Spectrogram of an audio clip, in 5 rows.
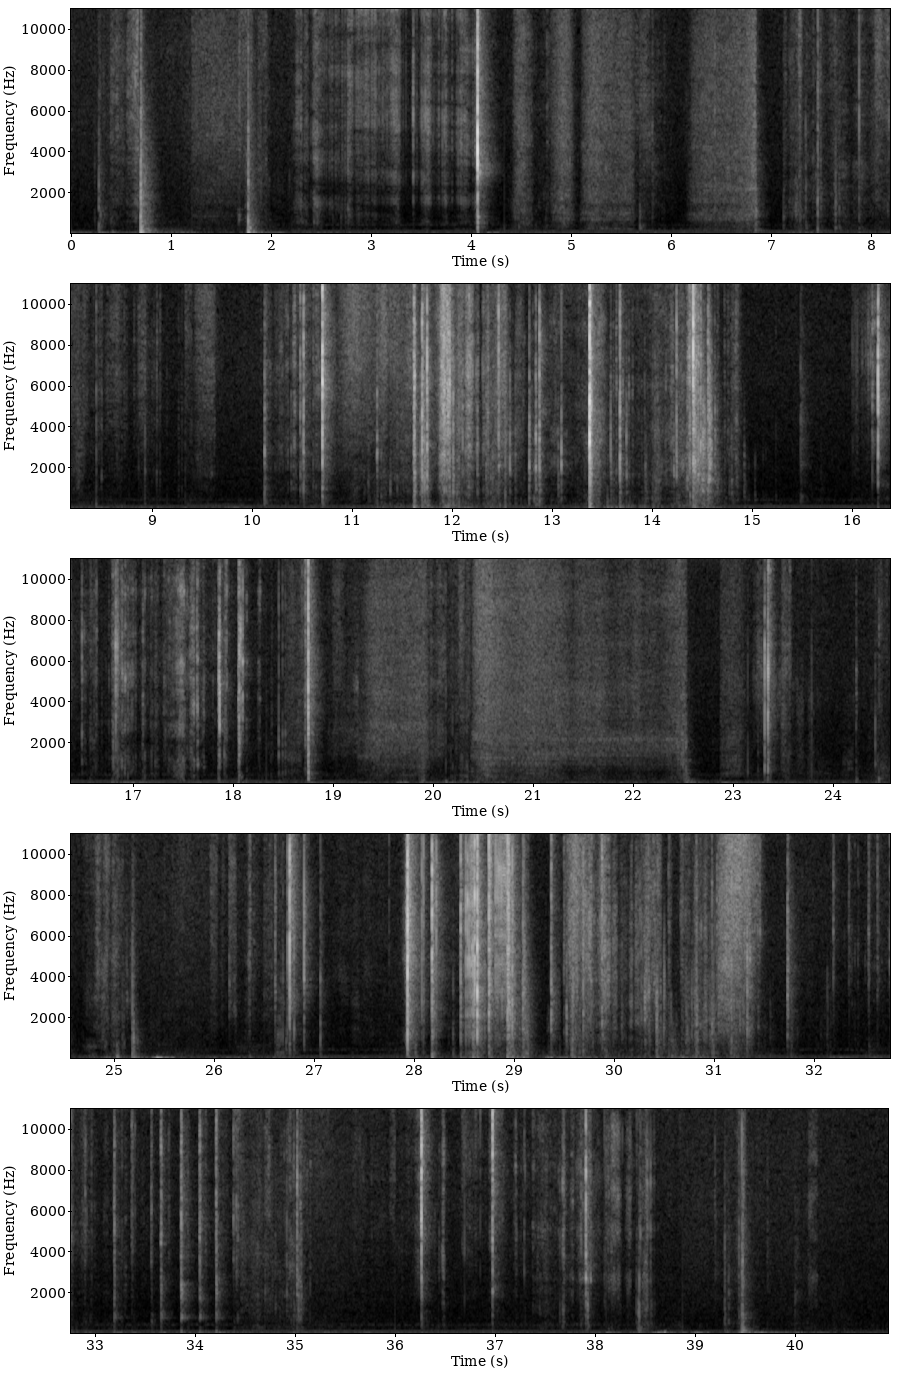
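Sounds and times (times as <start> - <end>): paper tearing and rustling: 11.5 - 14.9, 27.9 - 31.5.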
